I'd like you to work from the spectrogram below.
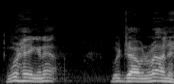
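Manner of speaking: usual speaking voice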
